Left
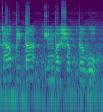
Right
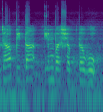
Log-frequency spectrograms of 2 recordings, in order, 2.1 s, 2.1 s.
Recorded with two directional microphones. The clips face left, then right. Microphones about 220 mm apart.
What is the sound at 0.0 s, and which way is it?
A woman's voice, 45° right (ahead or behind).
